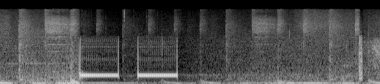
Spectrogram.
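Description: Two steady electronic ringback tones of a phone call to a mail order company, each lasting about half a second with a short gap between, sound clearly over a low background rumble of noise.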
